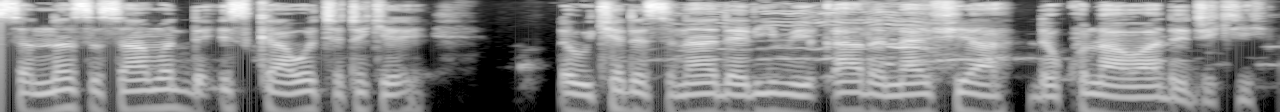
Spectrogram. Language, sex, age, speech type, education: Hausa, male, 15-29, spontaneous, tertiary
